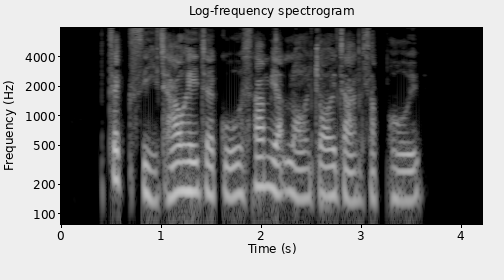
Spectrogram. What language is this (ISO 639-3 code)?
yue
